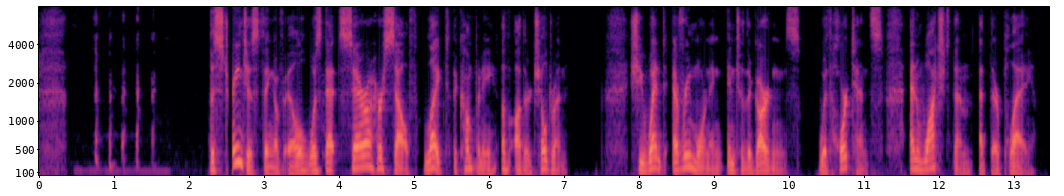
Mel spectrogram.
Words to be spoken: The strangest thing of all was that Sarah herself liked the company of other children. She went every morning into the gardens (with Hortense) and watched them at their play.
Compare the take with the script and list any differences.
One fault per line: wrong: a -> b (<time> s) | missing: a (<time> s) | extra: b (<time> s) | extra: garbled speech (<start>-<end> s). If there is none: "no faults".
wrong: all -> ill (3.3 s)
